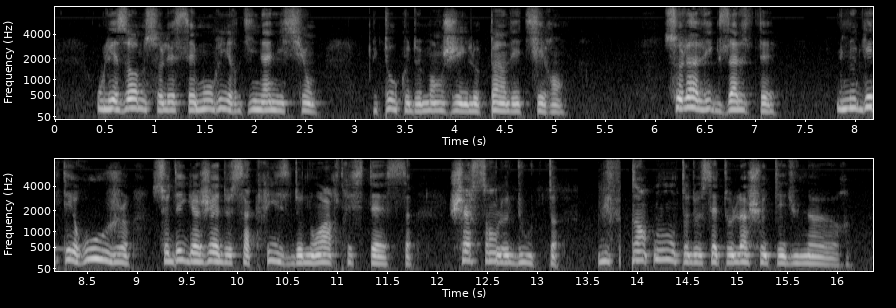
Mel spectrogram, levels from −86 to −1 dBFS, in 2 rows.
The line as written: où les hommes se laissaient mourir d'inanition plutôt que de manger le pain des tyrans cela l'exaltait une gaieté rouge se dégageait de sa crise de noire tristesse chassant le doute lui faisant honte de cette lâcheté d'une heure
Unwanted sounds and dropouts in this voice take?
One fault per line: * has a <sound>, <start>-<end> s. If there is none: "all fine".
* has a dropout, 13.8-14.0 s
